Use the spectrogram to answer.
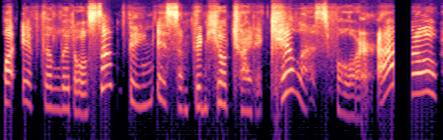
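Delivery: normal talking voice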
